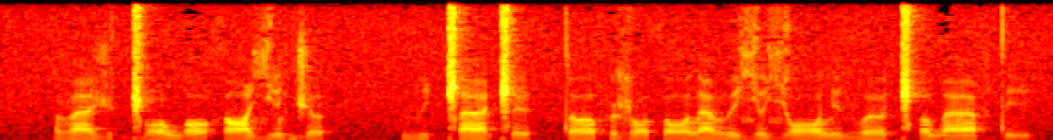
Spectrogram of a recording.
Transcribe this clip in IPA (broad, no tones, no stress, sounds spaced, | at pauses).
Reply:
v æː ʒ ɪ ɡ͡ǁ ɔː w ɔː x ɑː ʑ i l d͡ʒ ə | v i ǁ æː ǁ ɪ | t ʌː f ɪ ʐ ɔ θ ɔː l æ β ɪ ʑ əː ʑ ɔː l i v əː ǁʰ ʌ w æː f t i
